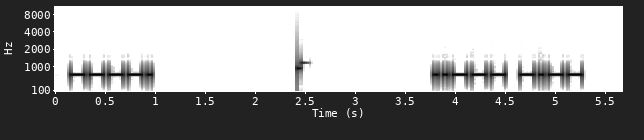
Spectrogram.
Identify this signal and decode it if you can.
Morse code, heard as a keyed tone, about 25 wpm, 700 Hz. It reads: 9 2 Y
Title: Single-Letter Single-Number 25wpm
